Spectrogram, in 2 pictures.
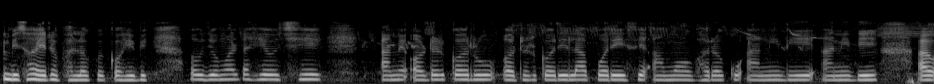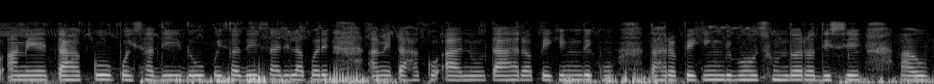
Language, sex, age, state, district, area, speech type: Odia, female, 18-30, Odisha, Nuapada, urban, spontaneous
